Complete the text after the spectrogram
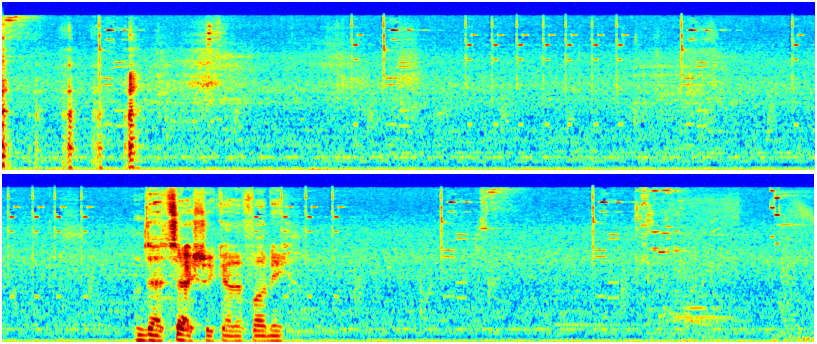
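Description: Soft electronic blips sound as menu options are selected.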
